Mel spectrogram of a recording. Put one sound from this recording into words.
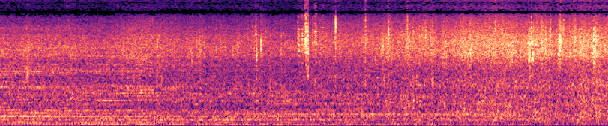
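Water rushes steadily over rocks nearby.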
